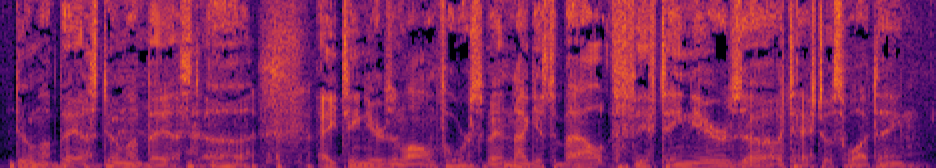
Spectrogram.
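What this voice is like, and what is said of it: Deep, congested voice. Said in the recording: “I'm not trying to do a Vin Diesel night... I've got a head cold... everybody's going to think it's sexy”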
